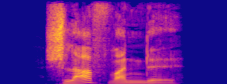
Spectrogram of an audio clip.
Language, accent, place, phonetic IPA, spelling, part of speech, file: German, Germany, Berlin, [ˈʃlaːfˌvandl̩], schlafwandel, verb, De-schlafwandel.ogg
- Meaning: inflection of schlafwandeln: 1. first-person singular present 2. singular imperative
